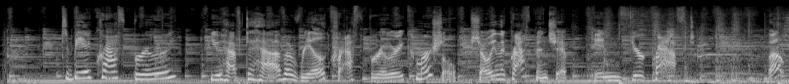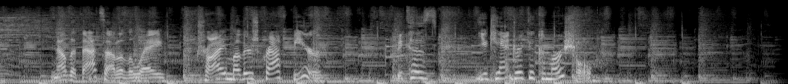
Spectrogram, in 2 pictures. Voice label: Spot; Craft Brewery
